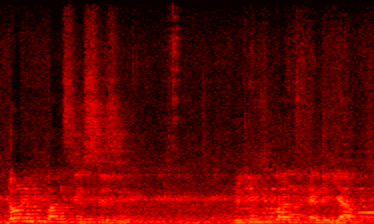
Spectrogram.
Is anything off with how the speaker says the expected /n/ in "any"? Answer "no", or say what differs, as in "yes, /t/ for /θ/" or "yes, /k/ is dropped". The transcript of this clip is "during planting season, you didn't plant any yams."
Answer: no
